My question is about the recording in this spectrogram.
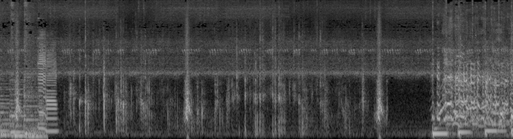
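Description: Sound effects of a hedgehog eating from a food bowl: a run of small crunching clicks and sniffs, two of them louder, over a steady high insect-like chirring. Cartoon music plays briefly at the start and comes back near the end.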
